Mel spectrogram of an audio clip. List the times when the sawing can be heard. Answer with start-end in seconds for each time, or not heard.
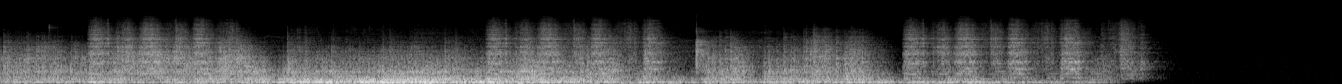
0.8-2.5, 4.8-6.7, 9.0-11.5.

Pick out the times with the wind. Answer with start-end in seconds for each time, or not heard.
0.0-11.2.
